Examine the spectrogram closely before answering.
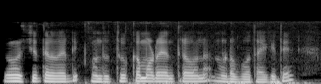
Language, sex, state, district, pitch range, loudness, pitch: Kannada, male, Karnataka, Koppal, 130-145 Hz, -15 LUFS, 140 Hz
